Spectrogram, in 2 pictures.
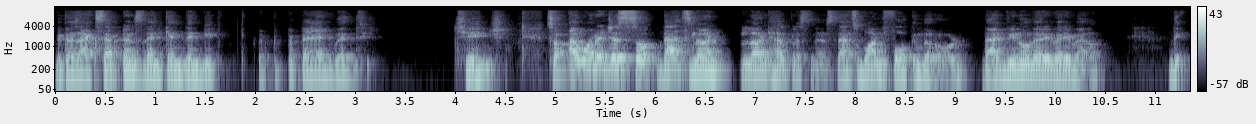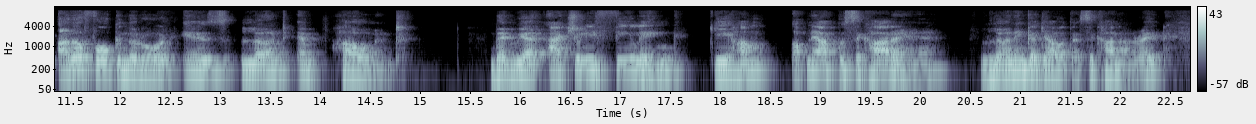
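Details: Adult male speaker; fluent speech.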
